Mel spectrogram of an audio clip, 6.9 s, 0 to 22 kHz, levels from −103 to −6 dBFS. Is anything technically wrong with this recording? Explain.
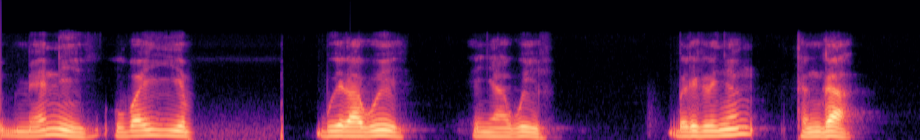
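Yes, there are two faults.

From 1.39 to 2.12 s there is a long network dropout. The sound smears into a fading buzz for the whole gap and never goes fully silent. Audio likely stopped arriving. When it resumes, about half a second is simply gone.

From 2.20 to 4.39 s comes a jitter buffer speed-up. The receiver had built up around a fifth of a second of extra delay. It trimmed tiny pitch-period slices repeatedly, so the speech runs about 9% fast and sounds hurried at unchanged pitch.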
